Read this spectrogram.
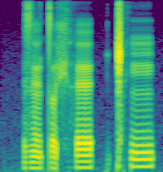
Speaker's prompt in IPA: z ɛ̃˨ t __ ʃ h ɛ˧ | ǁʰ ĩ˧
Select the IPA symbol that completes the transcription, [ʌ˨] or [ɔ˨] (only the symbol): ʌ˨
